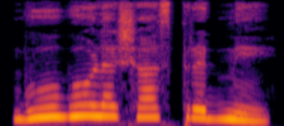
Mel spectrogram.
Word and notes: ಭೂಗೋಳಶಾಸ್ತ್ರಜ್ಞ: bhū gōḷa śastrajña; kannada

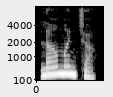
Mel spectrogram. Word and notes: ಲಾಮಂಚ: lāmanca

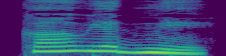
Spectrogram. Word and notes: ಕಾವ್ಯಜ್ಞ: kāvyaj'na

